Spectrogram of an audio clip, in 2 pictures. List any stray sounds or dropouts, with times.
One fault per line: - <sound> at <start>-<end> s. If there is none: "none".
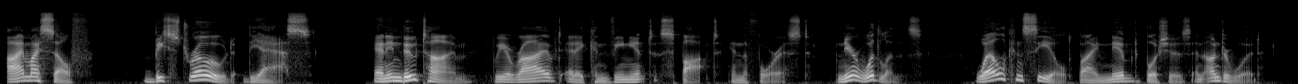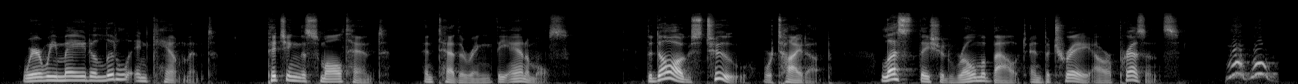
- bark at 25.2-25.8 s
